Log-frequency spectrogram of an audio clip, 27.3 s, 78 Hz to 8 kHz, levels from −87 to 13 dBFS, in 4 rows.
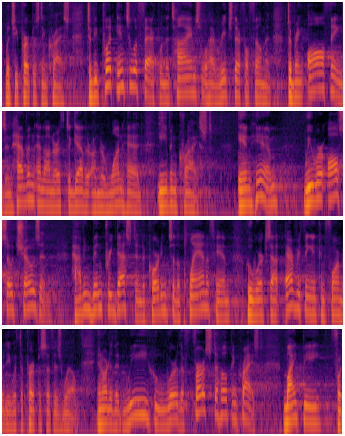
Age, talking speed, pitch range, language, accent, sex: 50-69, 165 wpm, 110-155 Hz, English, American, male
